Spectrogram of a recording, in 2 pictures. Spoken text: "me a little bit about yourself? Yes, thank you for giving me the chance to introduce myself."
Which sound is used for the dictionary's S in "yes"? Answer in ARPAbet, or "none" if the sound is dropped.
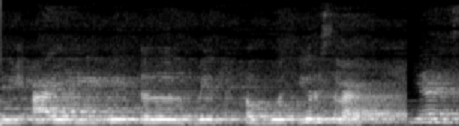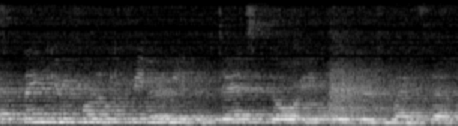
S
